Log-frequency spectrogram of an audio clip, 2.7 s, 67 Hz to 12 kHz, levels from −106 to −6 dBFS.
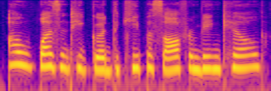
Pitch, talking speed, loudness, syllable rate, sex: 250 Hz, 245 wpm, -18 LUFS, 4.9 syllables/s, female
